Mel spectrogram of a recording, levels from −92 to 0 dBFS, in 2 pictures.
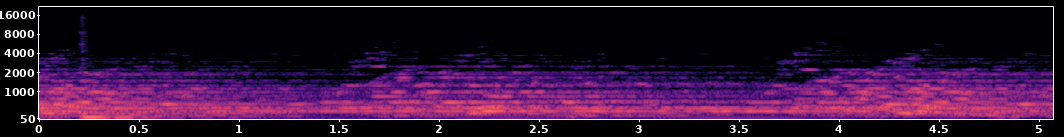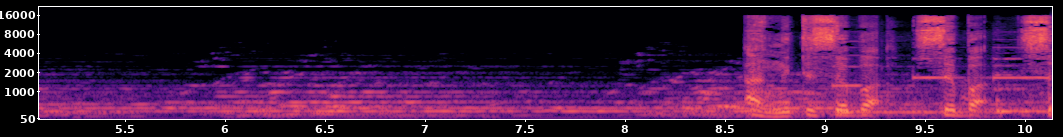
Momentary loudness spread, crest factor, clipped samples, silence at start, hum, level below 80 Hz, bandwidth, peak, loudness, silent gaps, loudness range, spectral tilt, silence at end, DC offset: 22 LU; 26 dB; under 0.1%; 0 s; none; -68 dBFS; 16.5 kHz; -4 dBFS; -26 LUFS; none; 14 LU; -2.5 dB/octave; 0 s; under 0.1%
